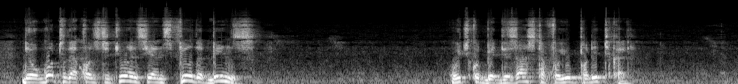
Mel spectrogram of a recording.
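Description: A man speaks forcefully and with animation, close to a microphone.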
